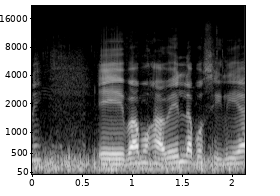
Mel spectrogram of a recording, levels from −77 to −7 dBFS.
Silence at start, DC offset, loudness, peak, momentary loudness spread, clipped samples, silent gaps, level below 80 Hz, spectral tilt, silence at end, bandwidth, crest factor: 0 s; under 0.1%; -20 LUFS; -4 dBFS; 10 LU; under 0.1%; none; -44 dBFS; -6.5 dB/octave; 0 s; 14 kHz; 16 dB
